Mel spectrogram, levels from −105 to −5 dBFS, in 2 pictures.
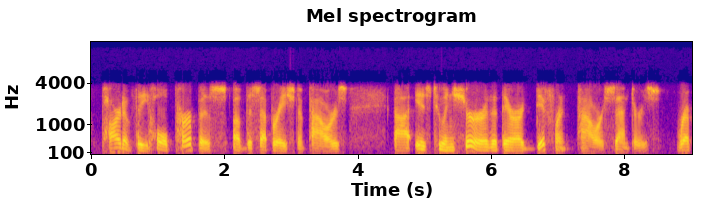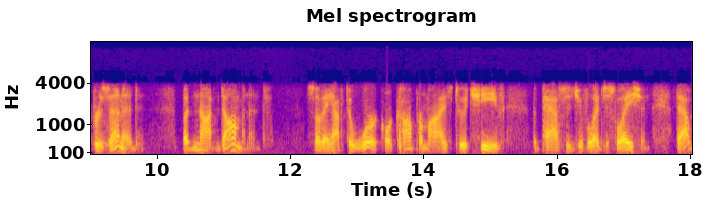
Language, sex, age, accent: English, male, 60-79, American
